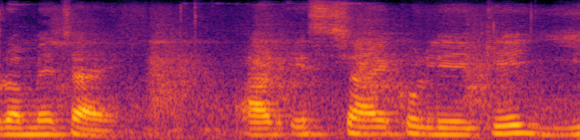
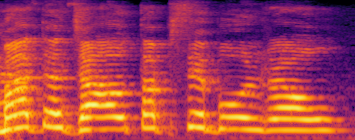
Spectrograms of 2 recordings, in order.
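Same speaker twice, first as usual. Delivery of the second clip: loud, raised-pitch telling-off; exasperated scolding; 6 semitones higher, 8 dB louder than usual. Real, not acted. Partner forbidding sick man to go to office, exasperated scolding. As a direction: scold loudly, fed up with repeating it.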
